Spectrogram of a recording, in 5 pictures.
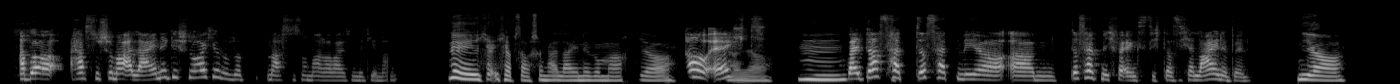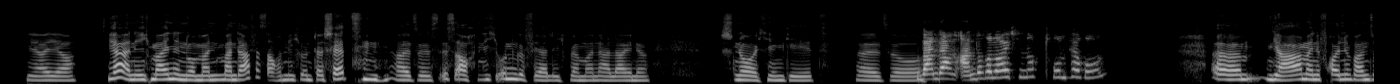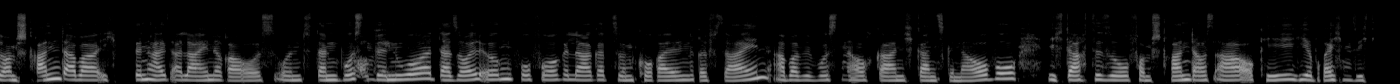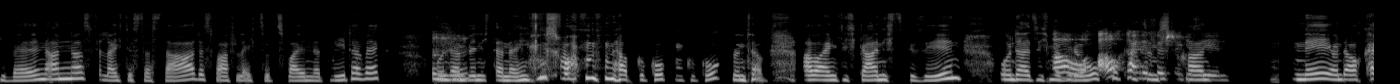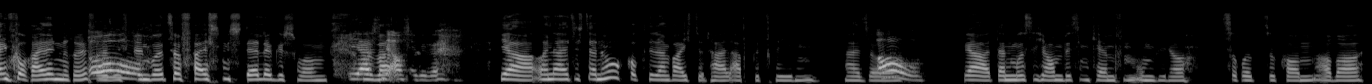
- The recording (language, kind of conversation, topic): German, unstructured, Welche Sportarten machst du am liebsten und warum?
- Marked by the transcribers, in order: laughing while speaking: "unterschätzen"; laughing while speaking: "hingeschwommen"; laughing while speaking: "kein Korallenriff"; laughing while speaking: "falschen Stelle"; laughing while speaking: "gegangen"; surprised: "Oh"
